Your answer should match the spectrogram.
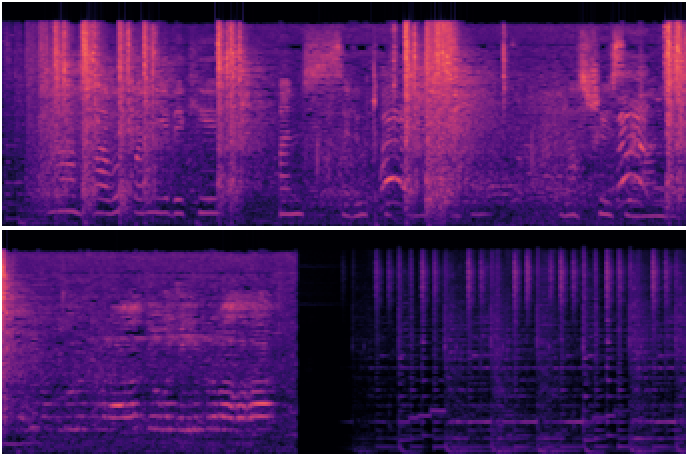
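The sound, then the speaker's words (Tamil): Ceremonial gun salute volleys fired by security forces at the state-honours cremation of singer Lata Mangeshkar ring out as several loud, sharp cracks spaced a second or two apart, over a busy outdoor crowd with voices and commands, before an abrupt cut to quieter background. “பாடகி லதா மங்கேஷ்கர் உடல் முழு அரசு மரியாதையுடன் தகனம் துப்பாக்கி குண்டுகள் முழங்க பாதுகாப்பு படையினர் மரியாதை”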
